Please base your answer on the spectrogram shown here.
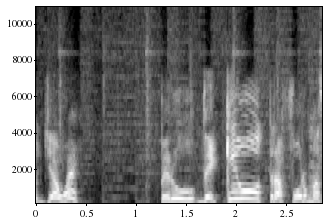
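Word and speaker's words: Yahweh: como llaves o yagüe también las transcripciones griegas indican que el tetra grama ton debía ser pronunciado ya web pero de qué otra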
